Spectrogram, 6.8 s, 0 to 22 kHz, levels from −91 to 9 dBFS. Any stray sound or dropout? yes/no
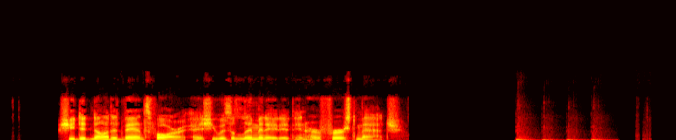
yes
